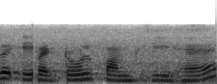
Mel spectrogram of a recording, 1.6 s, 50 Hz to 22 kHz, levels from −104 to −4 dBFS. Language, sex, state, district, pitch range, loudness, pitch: Hindi, female, Bihar, Bhagalpur, 185-215 Hz, -17 LUFS, 200 Hz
